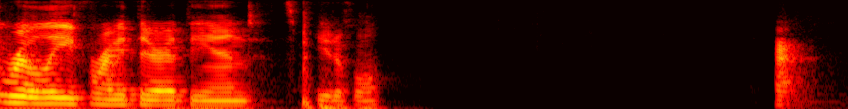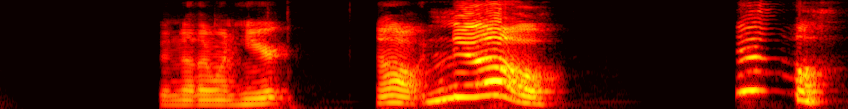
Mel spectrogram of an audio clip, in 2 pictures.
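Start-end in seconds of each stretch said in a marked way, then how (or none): 6.1-8.4 dismayed cry. Real, not acted. A peel fails mid-build.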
